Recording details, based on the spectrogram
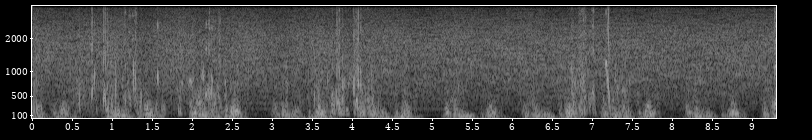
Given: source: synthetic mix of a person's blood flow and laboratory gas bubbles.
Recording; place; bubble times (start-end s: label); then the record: Doppler ultrasound of blood flow; precordium
0.00-0.17 s: bubbles
0.55-0.64 s: bubbles
0.72-0.99 s: bubbles
1.11-1.41 s: bubbles
1.51-2.10 s: bubbles
2.14-2.42 s: bubbles
3.50-4.39 s: bubbles
6.59-7.54 s: bubbles
9.26-9.31 s: bubbles
From the record:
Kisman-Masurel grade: 332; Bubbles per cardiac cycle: rolling drumbeat, 9 or more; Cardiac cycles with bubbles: 50 to 99%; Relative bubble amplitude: moderate (0.250 to 0.450); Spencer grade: 3 (all of the cardiac periods contain showers or single bubble signals, but not dominating or overriding the cardiac motion signals); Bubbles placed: anywhere in the cardiac cycle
